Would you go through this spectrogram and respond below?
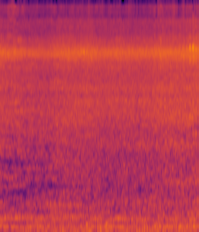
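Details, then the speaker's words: Electric fan after replacing the motor bushing with a bearing, camera close to motor: steady, even low hum with no rubbing, scraping or ticking at speed; shaft alignment good, running smoothly. "So okay naman siya. Okay na siya no. Ayan. So wala tayong narinig na ingay."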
